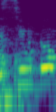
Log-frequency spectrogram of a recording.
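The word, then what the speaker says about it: pseudo: स्यूडो को स्यूडो ही बोलना है, क्योंकि पी साइलेंट है।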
